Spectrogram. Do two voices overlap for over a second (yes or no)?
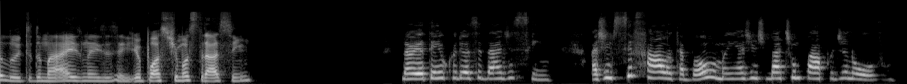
no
